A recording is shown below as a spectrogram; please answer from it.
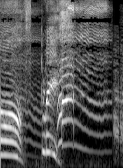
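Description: A woman crying aloud in two long wails that fall in pitch, the second starting just under a second in.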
